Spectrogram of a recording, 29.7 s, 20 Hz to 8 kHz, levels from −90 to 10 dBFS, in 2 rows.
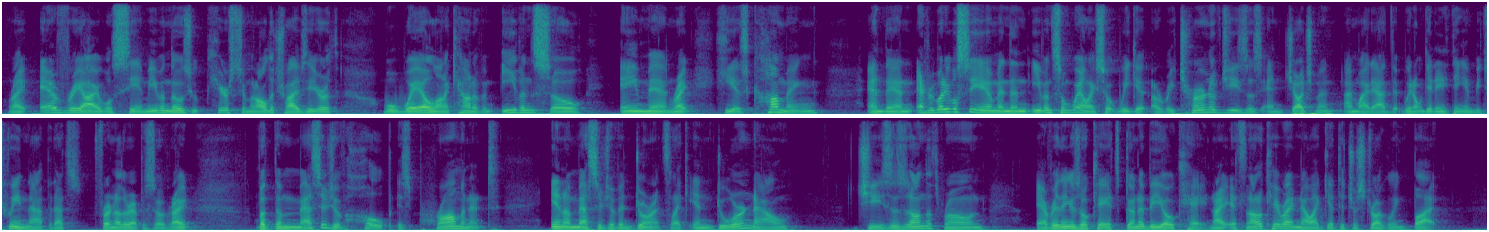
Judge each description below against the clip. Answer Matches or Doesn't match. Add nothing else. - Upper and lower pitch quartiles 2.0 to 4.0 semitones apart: Matches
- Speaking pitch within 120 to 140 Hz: Matches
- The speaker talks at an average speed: Doesn't match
